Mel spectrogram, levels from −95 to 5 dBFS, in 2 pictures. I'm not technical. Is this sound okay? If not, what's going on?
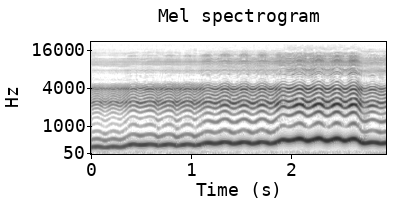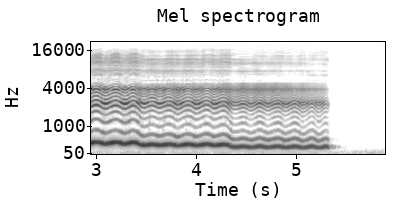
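Yes, the music holds up, with nothing audible going wrong at any point.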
